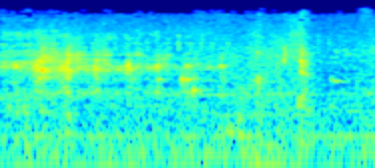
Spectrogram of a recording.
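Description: A man laughing hard, breathy and mostly without voice, in short bursts; it stops just before the end.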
